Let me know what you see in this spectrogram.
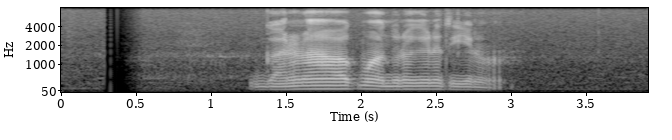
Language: Sinhala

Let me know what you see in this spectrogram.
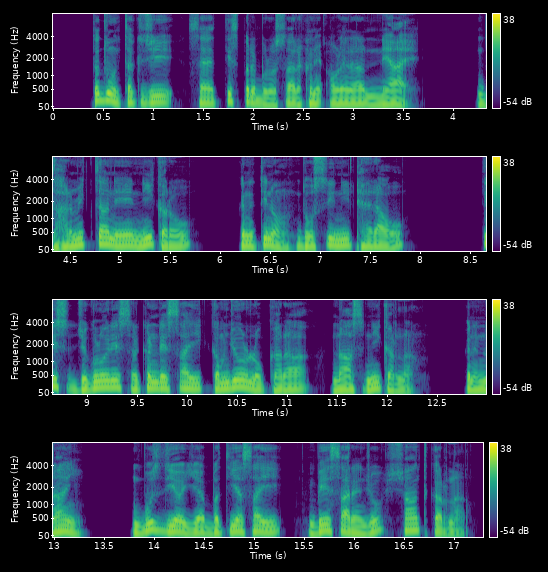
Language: Bilaspuri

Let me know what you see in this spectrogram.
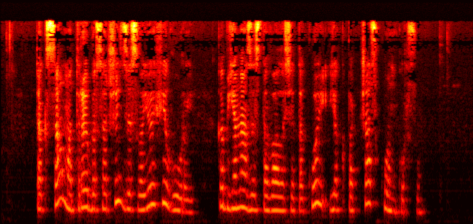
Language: Belarusian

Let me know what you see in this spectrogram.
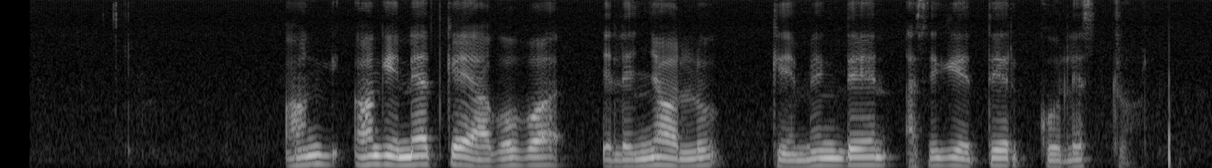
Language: Kalenjin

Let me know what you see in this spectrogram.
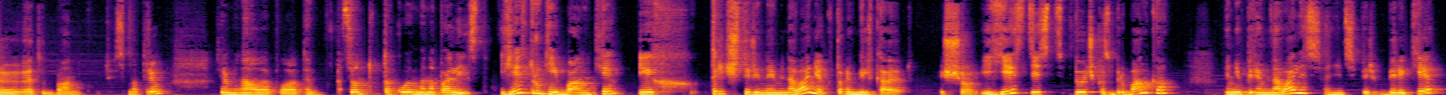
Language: Russian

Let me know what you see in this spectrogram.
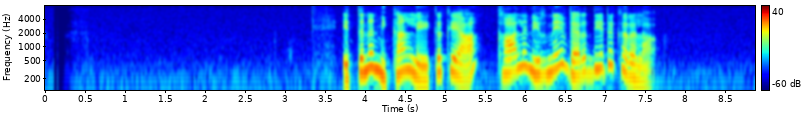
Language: Sinhala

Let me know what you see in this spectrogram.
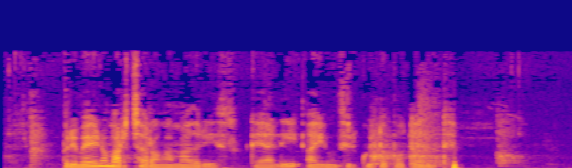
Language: Galician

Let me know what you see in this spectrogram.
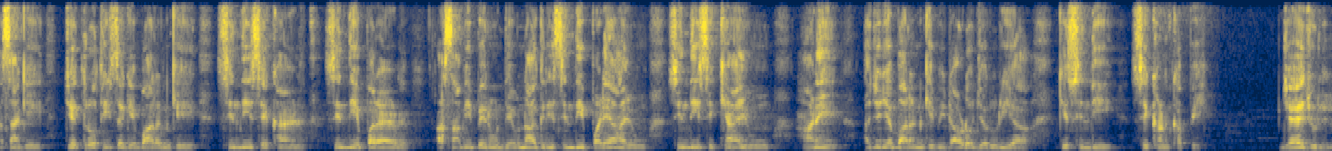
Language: Sindhi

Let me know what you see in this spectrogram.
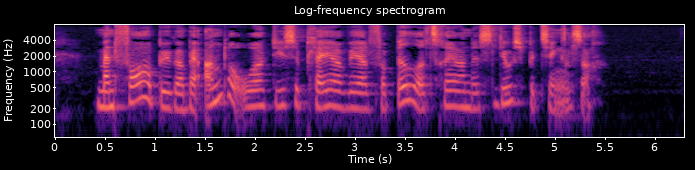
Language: Danish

